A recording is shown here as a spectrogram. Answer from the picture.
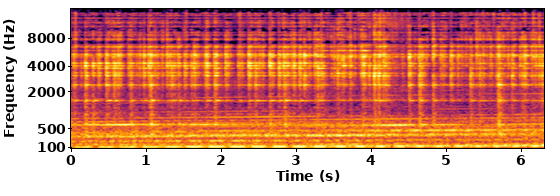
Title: TACX Neo grinding noise on disk - NO CASSETTE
